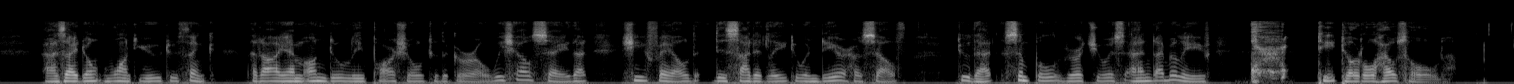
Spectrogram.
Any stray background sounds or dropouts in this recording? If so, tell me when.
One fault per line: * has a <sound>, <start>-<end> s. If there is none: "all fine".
* has a cough, 12.5-12.9 s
